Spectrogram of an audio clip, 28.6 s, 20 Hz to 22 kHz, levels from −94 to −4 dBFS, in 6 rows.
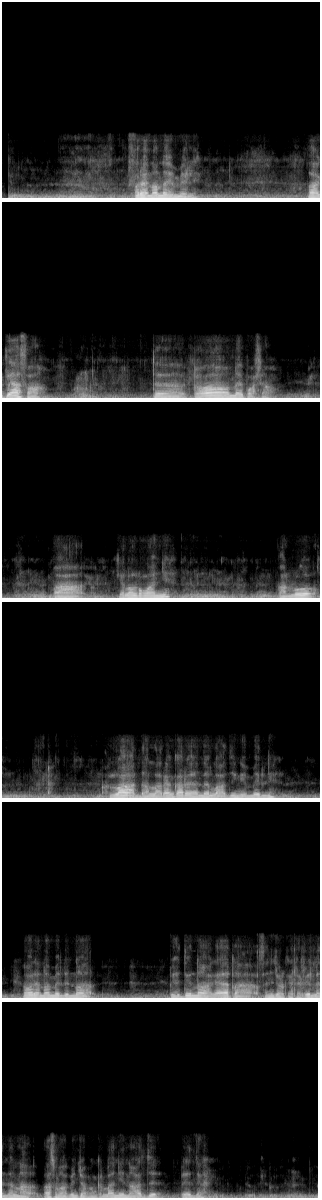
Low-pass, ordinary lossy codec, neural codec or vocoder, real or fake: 7.2 kHz; none; codec, 16 kHz, 4.8 kbps, FACodec; fake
